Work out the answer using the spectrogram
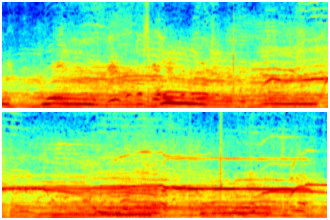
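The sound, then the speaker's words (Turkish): An angry crowd in Hatay boos and jeers the Health Minister, with sustained, overlapping low booing voices, shouts and hubbub forming a loud, continuous wall of crowd noise. “Kimsenin sallamadığı, hiçbir önem arz etmeyen bu kişiyi Hataylıların öfke dolu yuhalamaları karşıladı.”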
